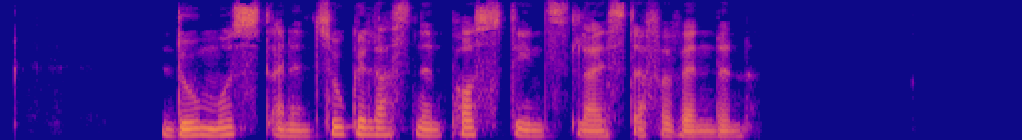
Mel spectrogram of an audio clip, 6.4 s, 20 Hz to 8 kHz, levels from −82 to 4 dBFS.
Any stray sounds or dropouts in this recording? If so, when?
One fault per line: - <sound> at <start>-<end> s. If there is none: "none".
none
